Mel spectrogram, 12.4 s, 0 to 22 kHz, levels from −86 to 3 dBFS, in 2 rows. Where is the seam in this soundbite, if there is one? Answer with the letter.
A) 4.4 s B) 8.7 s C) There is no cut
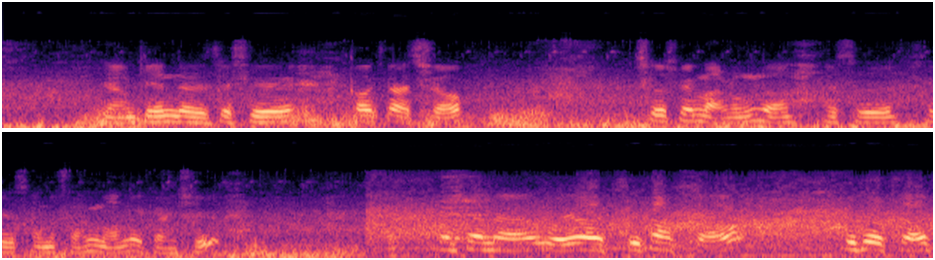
B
